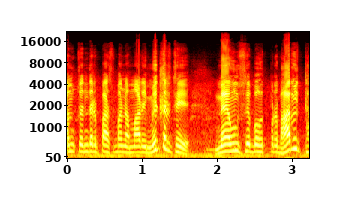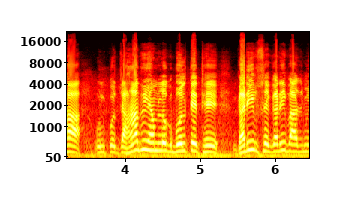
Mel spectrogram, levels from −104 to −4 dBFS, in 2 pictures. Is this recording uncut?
yes; 0 cuts

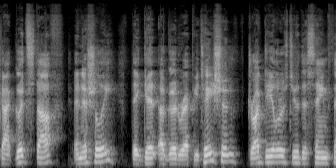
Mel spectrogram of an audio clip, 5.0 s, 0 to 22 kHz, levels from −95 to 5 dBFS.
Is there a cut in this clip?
yes; 3 cuts; at 0.9 s, 1.8 s, 3.6 s

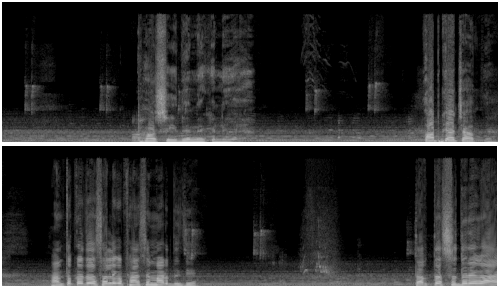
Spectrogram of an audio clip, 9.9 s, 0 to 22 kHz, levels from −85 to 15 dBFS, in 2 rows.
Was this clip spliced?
no; 0 cuts

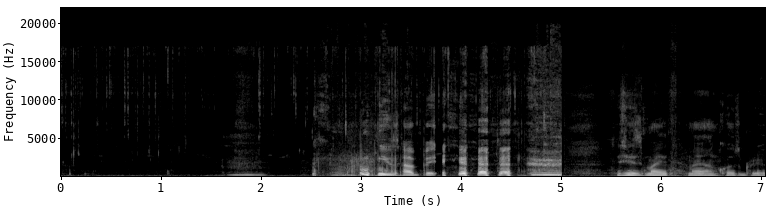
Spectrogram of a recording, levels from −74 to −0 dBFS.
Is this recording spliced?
yes; 1 cut; at 5.0 s

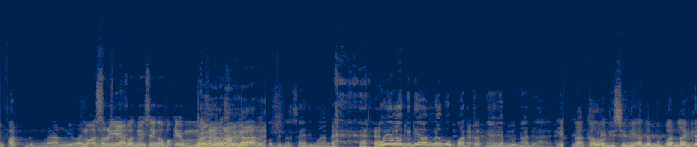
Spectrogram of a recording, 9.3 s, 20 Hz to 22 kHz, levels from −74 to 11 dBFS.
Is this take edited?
yes; 2 cuts; at 3.6 s, 7.3 s

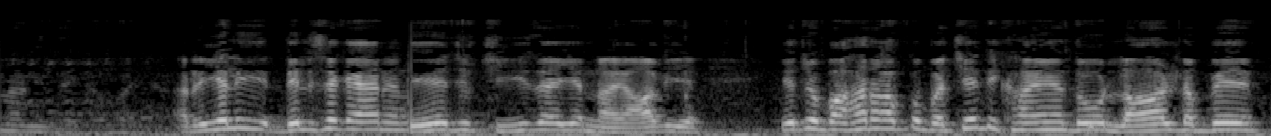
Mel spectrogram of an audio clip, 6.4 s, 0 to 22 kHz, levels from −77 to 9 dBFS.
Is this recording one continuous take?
no; 1 cut; at 2.0 s

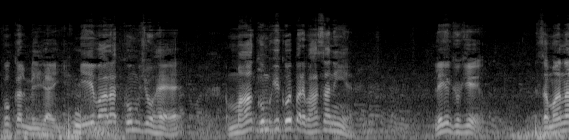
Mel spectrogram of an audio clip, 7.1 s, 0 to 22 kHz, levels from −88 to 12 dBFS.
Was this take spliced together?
yes; 1 cut; at 1.0 s

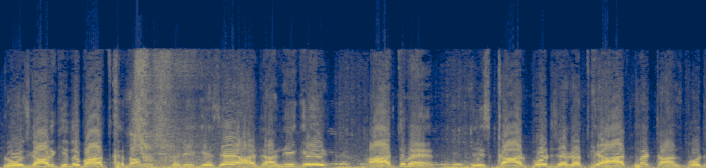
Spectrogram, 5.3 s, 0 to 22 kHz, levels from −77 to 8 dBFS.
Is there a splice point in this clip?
yes; 1 cut; at 1.3 s

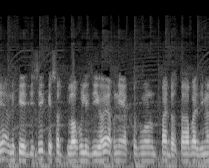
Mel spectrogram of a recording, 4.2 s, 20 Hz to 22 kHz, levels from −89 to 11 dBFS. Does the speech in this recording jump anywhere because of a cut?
no; 0 cuts

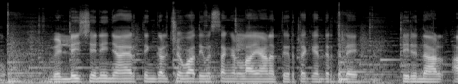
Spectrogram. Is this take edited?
no; 0 cuts

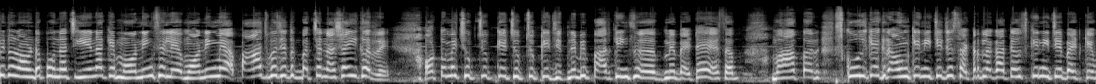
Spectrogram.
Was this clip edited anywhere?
no; 0 cuts

